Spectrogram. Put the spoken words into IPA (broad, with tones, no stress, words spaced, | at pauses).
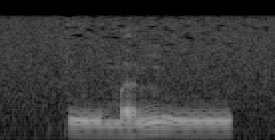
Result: puː˨˩mɐ˨˥ŋ uː˨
